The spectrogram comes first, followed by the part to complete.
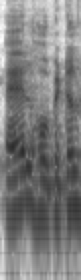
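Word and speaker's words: L'Hôpital: इसको और बोलते हैं देखो इसकी स्पेलिंग में तो वैसे हॉस्पिटल वाली स्पेलिंग है लेकिन है ना इसका जो एस है वो कुछ इस प्रकार साइलेंट रहता है तो इसको बोलते नहीं है प्रॉपर अगर आप प्रोनंसिएशन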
